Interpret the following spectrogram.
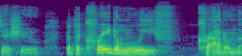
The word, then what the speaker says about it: kratom: But the kratom leaf, kratom, I think is the way it's the traditional pronunciation, contains a bunch of different plant alkaloids.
